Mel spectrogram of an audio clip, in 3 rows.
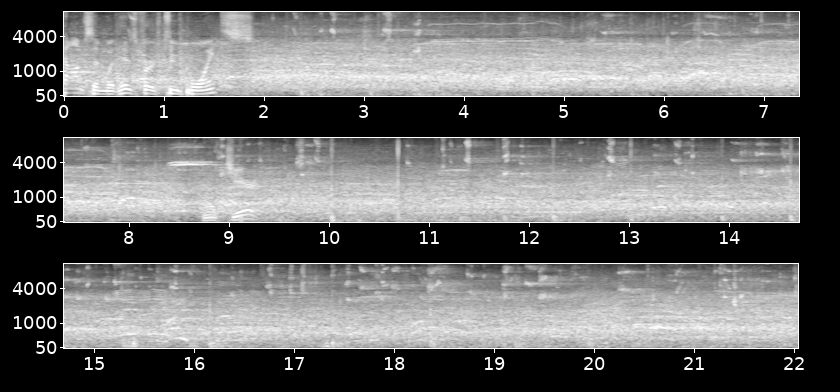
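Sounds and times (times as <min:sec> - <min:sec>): players' voices: 0:00.0 - 0:22.0
sneakers squeaking: 0:02.2 - 0:04.7, 0:05.4 - 0:22.0.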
